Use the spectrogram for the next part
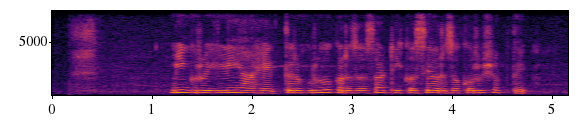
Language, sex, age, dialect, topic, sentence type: Marathi, female, 36-40, Standard Marathi, banking, question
